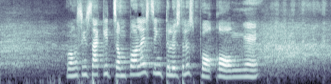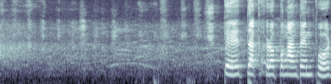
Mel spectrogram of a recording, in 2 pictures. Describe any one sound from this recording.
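A young woman speaks with animation through a microphone and loudspeakers.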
